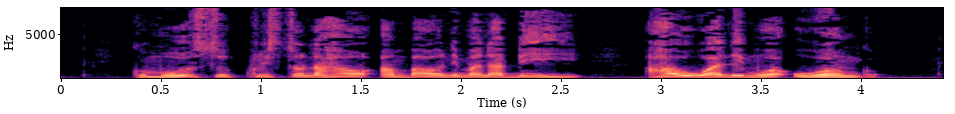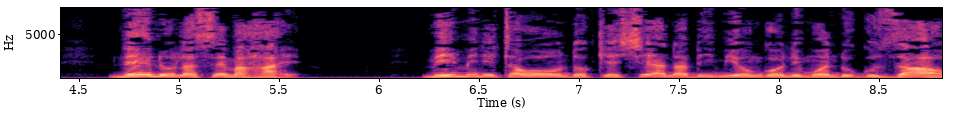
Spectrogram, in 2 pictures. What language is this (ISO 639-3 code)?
swa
